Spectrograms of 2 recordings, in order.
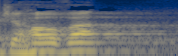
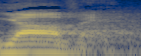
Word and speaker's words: Yahweh: It's the same name that is butchered and we say Jehovah, but that's not a good pronunciation at all. So it's the name Yahweh.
